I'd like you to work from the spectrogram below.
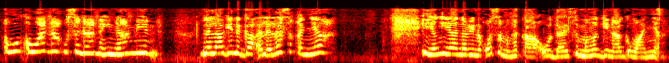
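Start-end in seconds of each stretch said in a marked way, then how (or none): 0.0-4.3 higher, voice near crying; tearful. Acted. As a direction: let the pity for mother break through. Sister confides about her mother.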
